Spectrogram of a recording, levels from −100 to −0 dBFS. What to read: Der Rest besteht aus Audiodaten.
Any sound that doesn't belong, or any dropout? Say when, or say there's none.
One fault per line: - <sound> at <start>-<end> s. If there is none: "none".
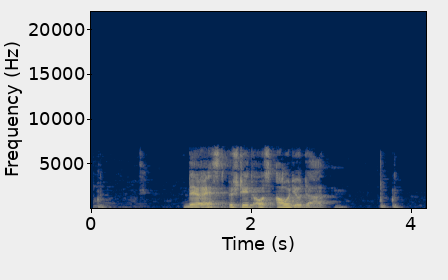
none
